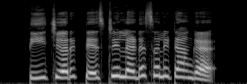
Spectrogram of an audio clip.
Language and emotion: Tamil, happy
